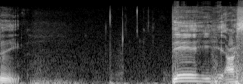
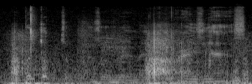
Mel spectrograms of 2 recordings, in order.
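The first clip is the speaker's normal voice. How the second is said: whispered aside; 15 dB quieter than usual. Real, not acted. Muttering aside, unvoiced.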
